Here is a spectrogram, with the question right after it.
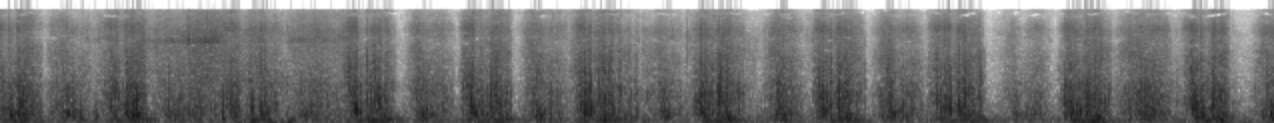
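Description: Fingertips and nails scratch across the weave of a woven fabric rug in repeated strokes at a loose, unsteady rhythm, about eleven passes in all. Each stroke is a dry, raspy rustle with its weight in the low and middle range, fading quickly between passes.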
